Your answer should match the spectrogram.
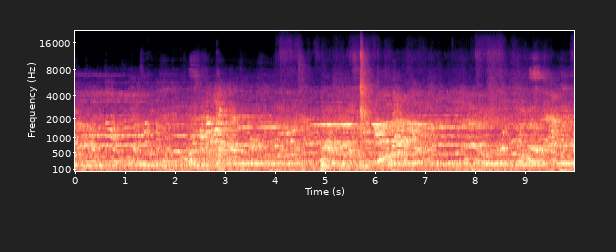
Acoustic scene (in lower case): crowded indoor space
